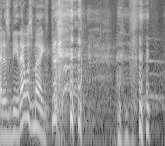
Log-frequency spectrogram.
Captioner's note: chuckles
